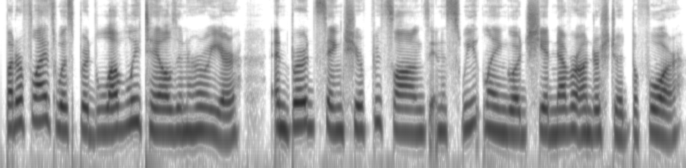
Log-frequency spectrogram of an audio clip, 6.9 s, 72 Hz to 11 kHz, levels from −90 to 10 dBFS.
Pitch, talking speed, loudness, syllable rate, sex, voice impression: 220 Hz, 185 wpm, -19 LUFS, 5.4 syllables/s, female, feminine, slightly adult-like, slightly clear, slightly sincere, slightly friendly, slightly unique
